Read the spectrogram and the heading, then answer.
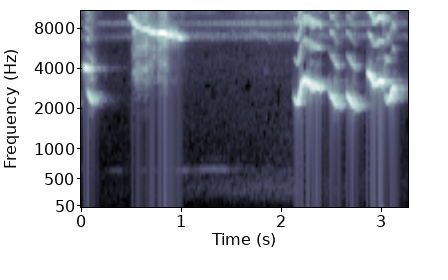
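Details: Orange-headed thrush, a song bird kept by hobbyists in Indonesia, in a recording meant to stimulate other birds to sing: a loud descending whistle, then a dense run of varied sweet whistled phrases and chirps.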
